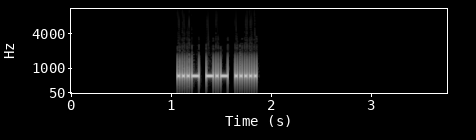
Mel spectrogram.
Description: Morse code, heard as a keyed tone, about 50 wpm, 700 Hz. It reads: VK5
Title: Callsign Prefixes for Top 50 DXCC - 50wpm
